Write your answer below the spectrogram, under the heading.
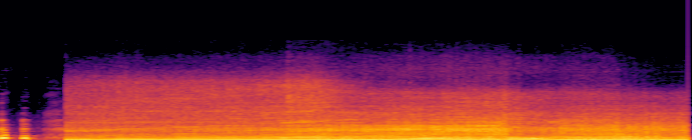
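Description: Motorcycle engine running while the bike is ridden along a street. Its pitch climbs steadily as it speeds up. The sound starts abruptly about half a second in.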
